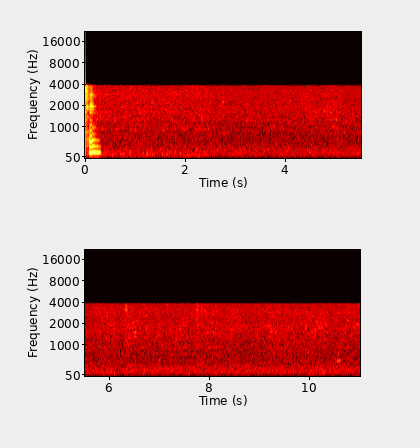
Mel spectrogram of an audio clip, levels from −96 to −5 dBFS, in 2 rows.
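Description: No technical faults are present in this speech recording, which carries the narrow, band-limited sound of G.711 telephone coding, with nothing above 4 kHz and at most a faint quantisation noise that follows the level of the speech.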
